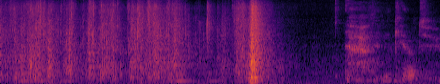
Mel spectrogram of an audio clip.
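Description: A bag rustling and crinkling as a cross-stitch project is slipped back into it, with one sharp snap about two and a half seconds in.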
